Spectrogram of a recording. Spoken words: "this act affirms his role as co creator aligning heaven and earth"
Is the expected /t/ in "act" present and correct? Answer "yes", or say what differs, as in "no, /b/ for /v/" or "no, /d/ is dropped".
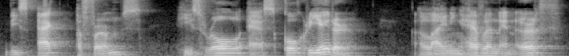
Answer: yes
